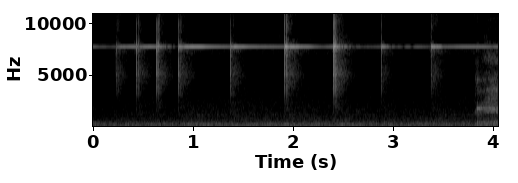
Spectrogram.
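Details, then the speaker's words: Brass engine-block freeze (water) plug tapped by hand: a sharp, clear, high ringing tone about twice a second, rings because brass is harder. Iron plugs give a duller sound, and brass is non-magnetic, so a magnet test tells them apart. "Bakır ve çinkoonun karışımıyla elde edilir. Bakın biraz daha sert olduğu için sesi de daha çınlayıcı olarak gelir."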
